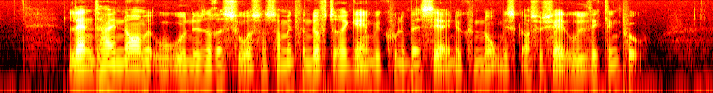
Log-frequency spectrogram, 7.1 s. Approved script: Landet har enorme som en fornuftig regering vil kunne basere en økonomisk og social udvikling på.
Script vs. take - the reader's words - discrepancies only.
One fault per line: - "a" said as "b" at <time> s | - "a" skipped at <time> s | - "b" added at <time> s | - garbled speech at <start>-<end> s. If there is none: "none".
- "uudnyttede ressourcer" added at 1.6 s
